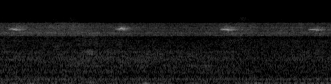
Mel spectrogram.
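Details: Female Daurian redstart giving its commonly heard call: thin, very high whistled notes, each short and sharp, repeated roughly once a second over a steady hiss of background noise.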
